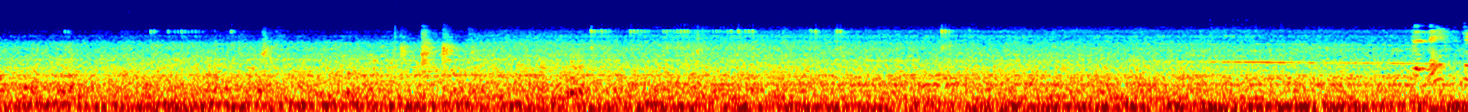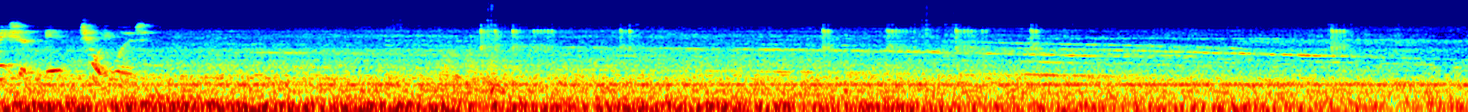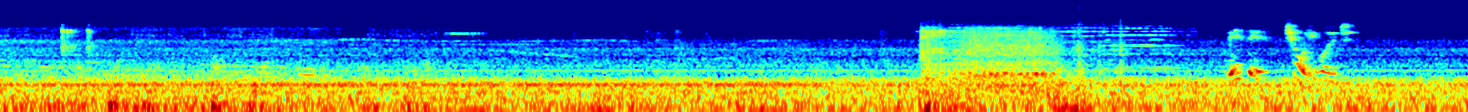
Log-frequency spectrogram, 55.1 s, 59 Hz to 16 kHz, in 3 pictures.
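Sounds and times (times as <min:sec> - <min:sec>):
train wheels rumbling on track: 0:00.0 - 0:55.0.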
